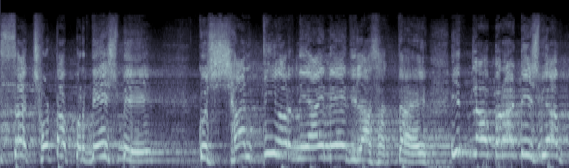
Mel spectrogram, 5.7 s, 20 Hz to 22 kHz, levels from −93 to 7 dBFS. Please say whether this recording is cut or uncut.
uncut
